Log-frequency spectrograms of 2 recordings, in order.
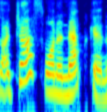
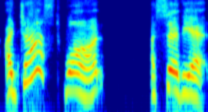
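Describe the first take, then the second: First: Said in the usual way. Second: "I just want a serviette" drawn out slowly, each word spaced; slow, insistent. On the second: Retold or imitated. Girlfriend asking overseas for a serviette again, slow and insistent. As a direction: spell it out slowly, losing patience. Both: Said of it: "she'd go".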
